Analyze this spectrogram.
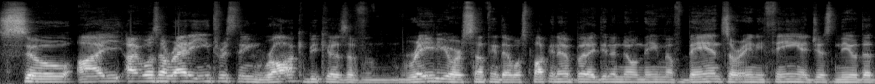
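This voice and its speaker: Over music in the background, a man speaks at a moderate pace and medium pitch with a monotone, flat delivery. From Brazil, São Paulo state (Santo André). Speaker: alt-rock musician. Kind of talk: interview. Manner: halting, many repeated words.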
